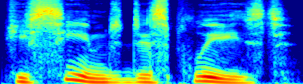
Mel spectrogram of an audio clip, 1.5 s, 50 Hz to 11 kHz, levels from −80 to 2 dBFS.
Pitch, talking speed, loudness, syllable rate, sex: 150 Hz, 120 wpm, -14 LUFS, 4.4 syllables/s, male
